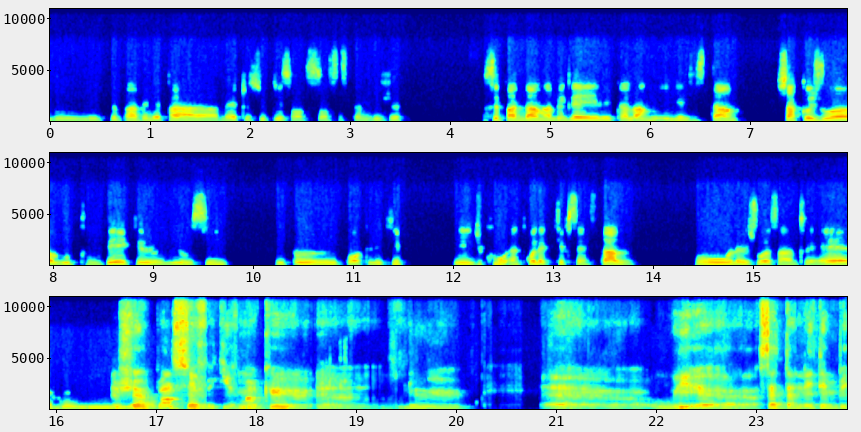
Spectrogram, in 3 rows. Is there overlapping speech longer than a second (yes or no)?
yes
